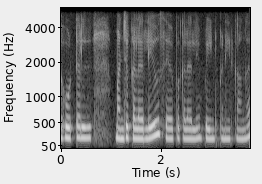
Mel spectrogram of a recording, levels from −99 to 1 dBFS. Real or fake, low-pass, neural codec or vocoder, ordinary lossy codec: real; 5.4 kHz; none; none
